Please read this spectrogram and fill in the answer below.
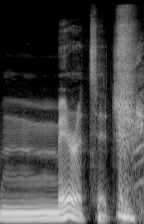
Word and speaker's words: Meerrettich: The name horseradish is believed to be a mispronunciation of the German word Meerrettich, which means sea radish. Meer sounds similar to the English word mare, which led some to mistakenly associate it with horses.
